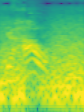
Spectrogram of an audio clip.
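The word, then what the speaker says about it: Yahweh: correct in the Hebrew the word Jehovah is yahwah cuz there was no J's and no V's in the Hebrew J come into existence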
